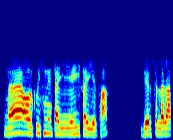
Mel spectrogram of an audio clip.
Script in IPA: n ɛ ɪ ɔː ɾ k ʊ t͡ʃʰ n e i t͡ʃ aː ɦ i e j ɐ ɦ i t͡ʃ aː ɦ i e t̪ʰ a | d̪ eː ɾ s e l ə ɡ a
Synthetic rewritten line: n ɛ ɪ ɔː ɾ k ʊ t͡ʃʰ n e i t͡ʃ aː ɦ i e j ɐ ɦ i t͡ʃ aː ɦ i e t̪ʰ a | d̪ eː ɾ s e l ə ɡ a

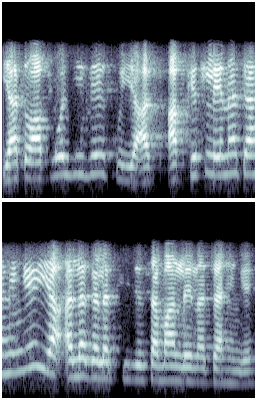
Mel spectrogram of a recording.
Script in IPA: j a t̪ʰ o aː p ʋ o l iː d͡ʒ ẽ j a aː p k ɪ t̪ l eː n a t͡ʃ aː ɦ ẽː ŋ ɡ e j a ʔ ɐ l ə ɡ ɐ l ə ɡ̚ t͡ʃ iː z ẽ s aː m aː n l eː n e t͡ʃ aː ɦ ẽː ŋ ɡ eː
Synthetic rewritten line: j a t̪ o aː p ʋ o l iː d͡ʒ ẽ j a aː p k ɪ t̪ l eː n a t͡ʃ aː ɦ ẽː ŋ ɡ e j a ʔ ɐ l ə ɡ ɐ l ə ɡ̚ t͡ʃ iː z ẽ s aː m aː n l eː n a t͡ʃ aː ɦ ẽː ŋ ɡ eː

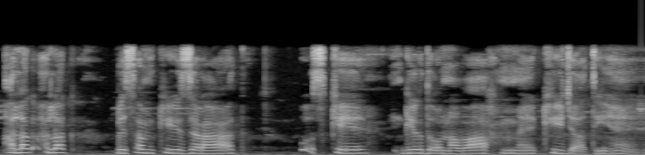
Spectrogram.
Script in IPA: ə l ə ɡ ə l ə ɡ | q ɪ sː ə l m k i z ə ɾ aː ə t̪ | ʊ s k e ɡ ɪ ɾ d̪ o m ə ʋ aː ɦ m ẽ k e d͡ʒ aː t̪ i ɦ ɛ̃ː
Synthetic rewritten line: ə l ə ɡ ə l ə ɡ | q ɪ s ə m k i z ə ɾ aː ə t̪ | ʊ s k e ɡ ɪ ɾ d̪ o n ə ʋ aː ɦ m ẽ k i d͡ʒ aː t̪ i ɦ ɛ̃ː

